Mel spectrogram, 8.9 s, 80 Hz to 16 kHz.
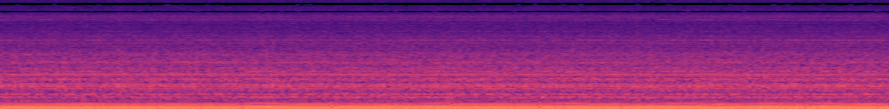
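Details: Craftsman 5000-watt generator outdoors after a cold start, at full governed speed with no load (only an LED bulb plugged in): a steady, even drone, no hunting, knocking or misfire; normal healthy no-load running.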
